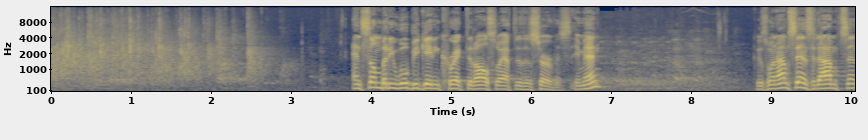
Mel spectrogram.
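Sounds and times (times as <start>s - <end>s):
crowd audience clapping: 0.0s - 3.2s
speech: 3.8s - 7.0s, 8.8s - 10.0s
laughter: 6.8s - 8.7s.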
